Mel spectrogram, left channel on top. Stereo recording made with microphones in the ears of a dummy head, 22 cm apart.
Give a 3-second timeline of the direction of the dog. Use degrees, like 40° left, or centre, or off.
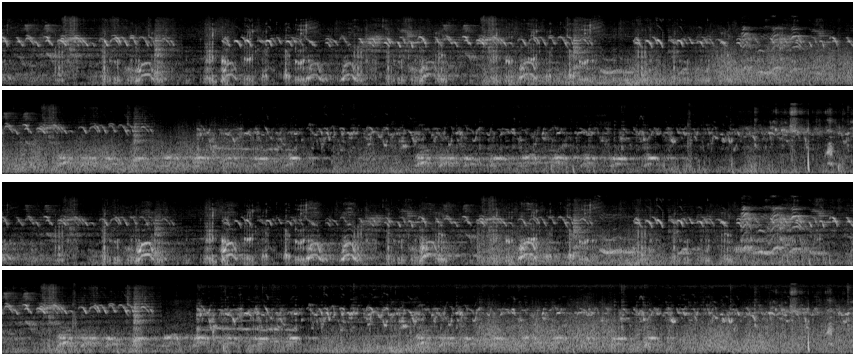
30° right, 20° right, 10° right, centre, 20° left, 20° left.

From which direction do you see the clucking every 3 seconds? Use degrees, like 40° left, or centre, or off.
50° left, 40° left, centre, 20° right, 20° right, 20° right.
